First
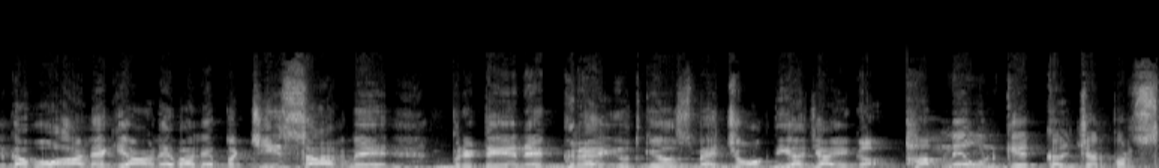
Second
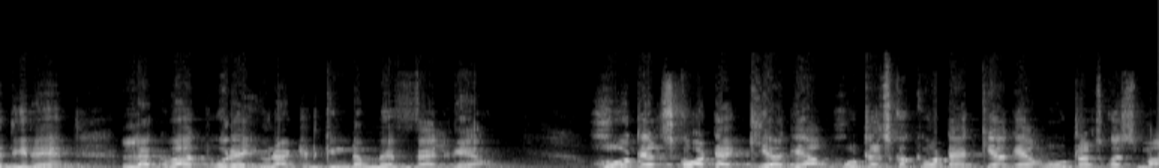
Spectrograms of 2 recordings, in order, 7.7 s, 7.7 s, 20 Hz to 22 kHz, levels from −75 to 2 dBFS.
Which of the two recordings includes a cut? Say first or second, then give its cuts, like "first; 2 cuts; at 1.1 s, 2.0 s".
first; 1 cut; at 6.0 s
